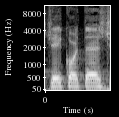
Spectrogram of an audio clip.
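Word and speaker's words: Jhay Cortez: The remix by Jay Cortez. Am I saying that right? Yes, Jay Cortez, Jay Balvin, and Bad Bunny.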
